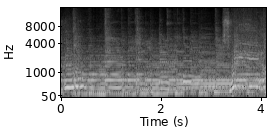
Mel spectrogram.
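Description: Live band music with guitar, playing steadily.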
